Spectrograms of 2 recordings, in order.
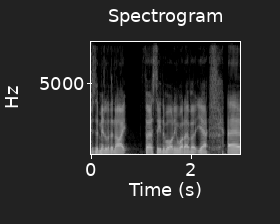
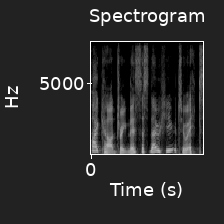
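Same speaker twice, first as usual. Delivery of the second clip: crestfallen put-on British accent, swooping high; 9 semitones higher than usual. Co-host echoes the other's complaint about a cup of tea; mock-disappointed British voice. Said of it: "The disappointment in your British voice".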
